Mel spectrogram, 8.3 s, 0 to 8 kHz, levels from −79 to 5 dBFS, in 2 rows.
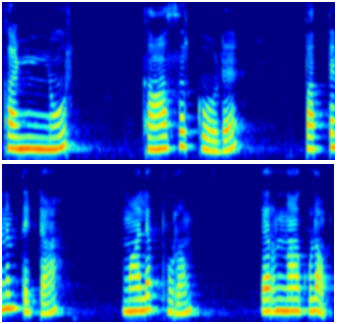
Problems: none marked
